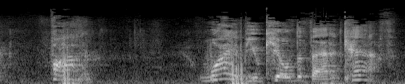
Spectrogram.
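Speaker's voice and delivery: high-pitched, aggrieved outburst; indignant son. Acted. Older son protests to his father, indignant. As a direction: confront your father in outraged disbelief. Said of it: "I believe he was indignant".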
